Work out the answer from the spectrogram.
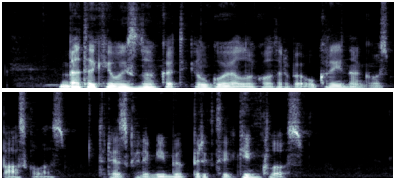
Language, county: Lithuanian, Utena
